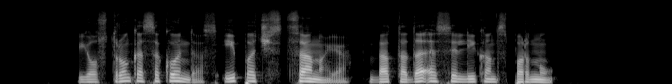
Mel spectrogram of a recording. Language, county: Lithuanian, Alytus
